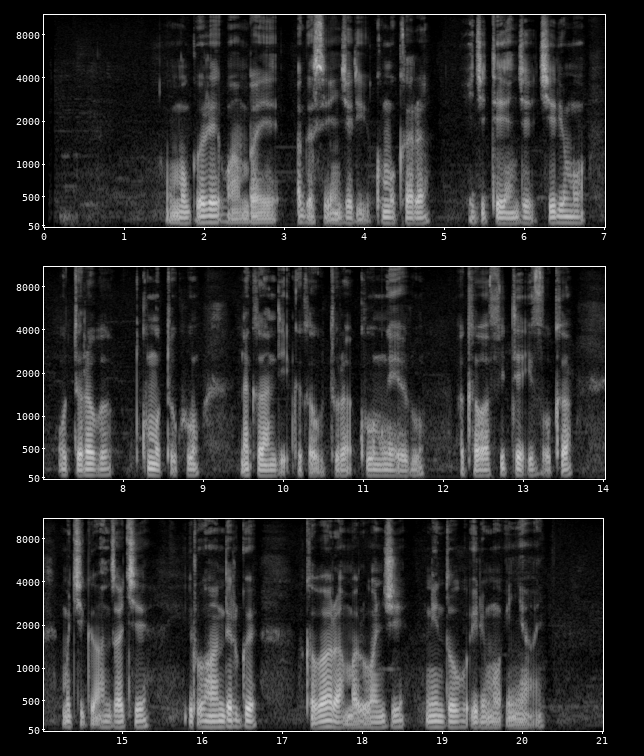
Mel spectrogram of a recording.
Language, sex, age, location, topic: Kinyarwanda, male, 18-24, Kigali, finance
